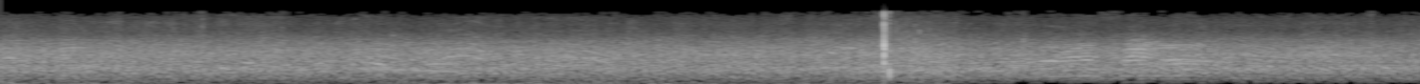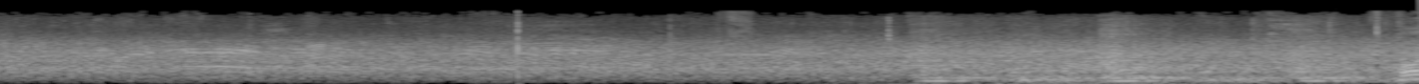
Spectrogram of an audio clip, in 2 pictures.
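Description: Baseball stadium crowd ambience: a steady murmur of many voices from the stands, with one sharp crack about four seconds in.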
